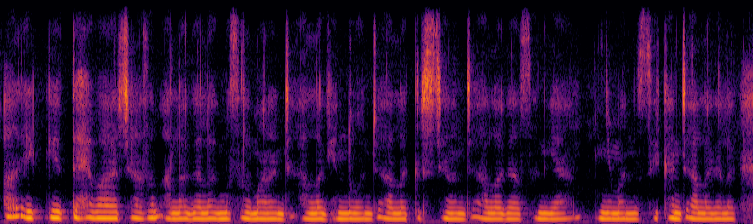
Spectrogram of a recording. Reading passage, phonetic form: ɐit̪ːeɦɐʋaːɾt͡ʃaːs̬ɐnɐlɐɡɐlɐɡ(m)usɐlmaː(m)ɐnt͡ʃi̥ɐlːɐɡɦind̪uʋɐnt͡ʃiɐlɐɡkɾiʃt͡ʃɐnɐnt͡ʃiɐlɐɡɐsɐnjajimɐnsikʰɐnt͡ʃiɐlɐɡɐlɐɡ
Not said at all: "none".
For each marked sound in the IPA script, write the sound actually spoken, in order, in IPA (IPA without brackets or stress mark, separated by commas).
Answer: m, n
